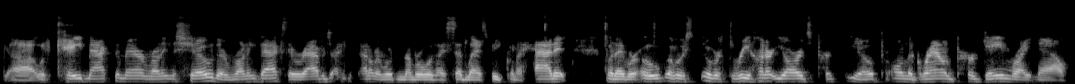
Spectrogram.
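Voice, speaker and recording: A man's voice: medium pitch, steady tone, dry recording, highs cut off. Rambling New York guy talking football. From Philadelphia and New York area. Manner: rambling, self-correcting, fast bursts. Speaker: podcast co-host. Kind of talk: casual sports betting chat.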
